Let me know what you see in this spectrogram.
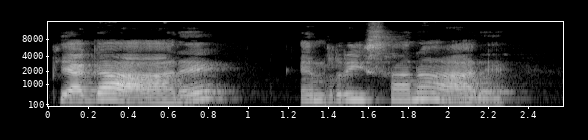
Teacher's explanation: this regular ARE verb ending has a long A vowel because it's only followed by one consonant in the infinitive. This is not affected when we attach the personal pronoun onto the end of the word.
